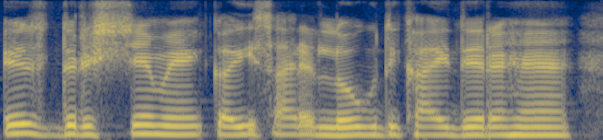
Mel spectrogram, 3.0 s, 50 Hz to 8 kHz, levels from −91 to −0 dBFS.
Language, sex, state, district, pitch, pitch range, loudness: Hindi, male, Jharkhand, Garhwa, 170 Hz, 170-185 Hz, -14 LUFS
